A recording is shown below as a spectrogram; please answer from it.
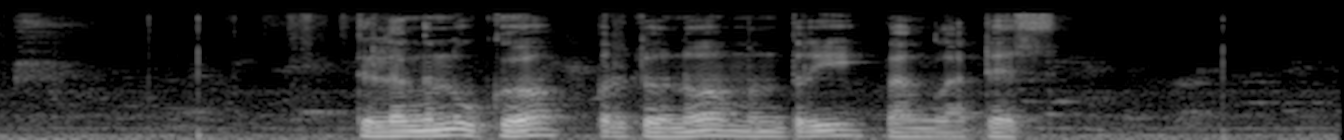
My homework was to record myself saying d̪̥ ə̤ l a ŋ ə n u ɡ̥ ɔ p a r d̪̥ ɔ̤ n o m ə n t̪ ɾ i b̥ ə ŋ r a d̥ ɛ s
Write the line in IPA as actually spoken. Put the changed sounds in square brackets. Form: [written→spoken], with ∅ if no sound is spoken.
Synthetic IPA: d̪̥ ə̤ l [a→ə] ŋ ə n u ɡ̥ ɔ p [a→ə] r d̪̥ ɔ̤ n [o→ɔ] m ə n t̪ ɾ i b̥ [ə→a] ŋ [r→l] a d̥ ɛ s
